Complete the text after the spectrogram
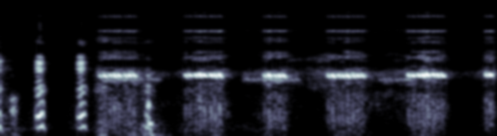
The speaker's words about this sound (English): you're right. That was much deserving of the crickets.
